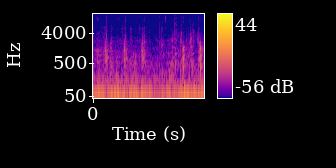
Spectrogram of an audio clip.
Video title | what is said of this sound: An introduction to new model : Ayuthaya style noble dha. | shake it like this and that's basically almost no sound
